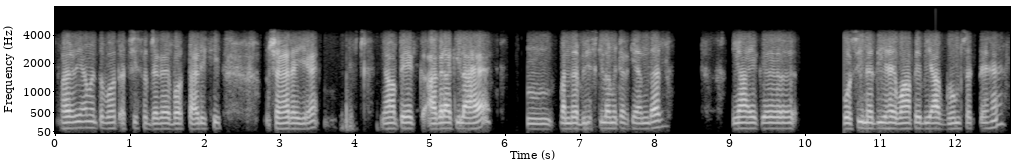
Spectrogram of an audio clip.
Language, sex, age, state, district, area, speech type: Urdu, male, 18-30, Bihar, Araria, rural, conversation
